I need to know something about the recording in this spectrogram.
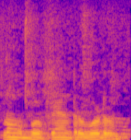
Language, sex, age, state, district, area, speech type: Odia, male, 18-30, Odisha, Jagatsinghpur, rural, spontaneous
